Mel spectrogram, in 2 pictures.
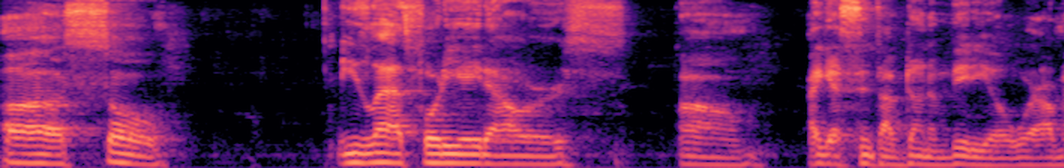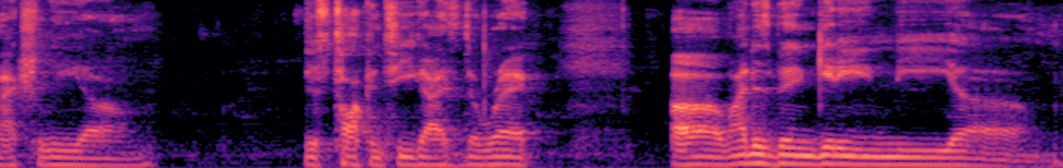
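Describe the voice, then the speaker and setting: A man's very deep, low voice at a very slow pace, with long, frequent pauses, fairly even intonation and audible room echo. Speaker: YouTuber hosting solo talk videos. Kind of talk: casual open discussion to camera. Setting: at home. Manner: hesitant, many fillers.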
